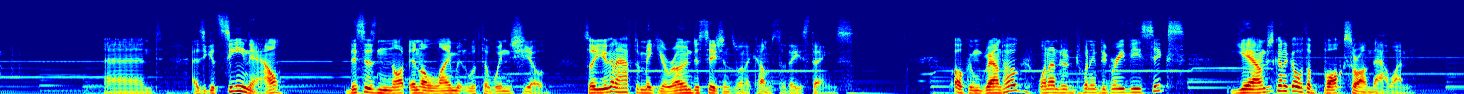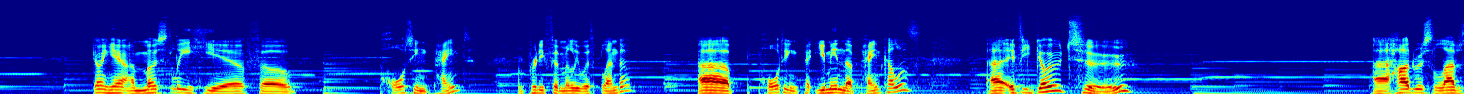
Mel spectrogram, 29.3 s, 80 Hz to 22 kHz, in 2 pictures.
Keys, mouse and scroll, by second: 1.8 scroll.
